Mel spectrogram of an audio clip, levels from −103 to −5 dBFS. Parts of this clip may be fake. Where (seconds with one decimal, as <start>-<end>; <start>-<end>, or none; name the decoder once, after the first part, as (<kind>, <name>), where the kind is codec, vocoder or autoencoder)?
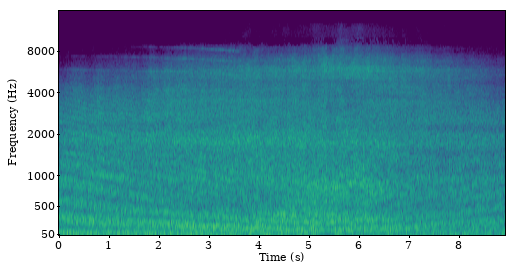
3.6-6.2 (codec, DAC)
